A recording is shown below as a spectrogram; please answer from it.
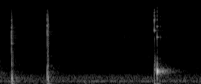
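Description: Three short clicks over faint room noise, the loudest coming about one and a half seconds in with a brief hollow ring.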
